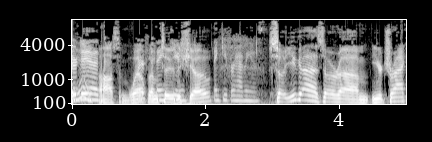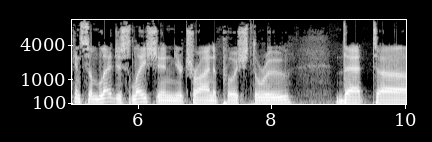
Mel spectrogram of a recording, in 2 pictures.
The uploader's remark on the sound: joins the conversation by phone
